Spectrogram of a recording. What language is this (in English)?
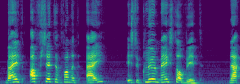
Dutch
